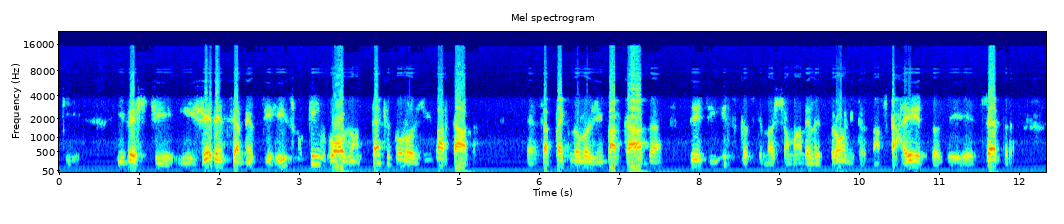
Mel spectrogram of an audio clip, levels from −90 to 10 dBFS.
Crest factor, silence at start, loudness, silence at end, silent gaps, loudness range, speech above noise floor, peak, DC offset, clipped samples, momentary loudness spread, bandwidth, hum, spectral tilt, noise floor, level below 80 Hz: 18 dB; 0.1 s; -23 LUFS; 0.15 s; none; 3 LU; 35 dB; -6 dBFS; under 0.1%; under 0.1%; 15 LU; 16 kHz; none; -3.5 dB/octave; -58 dBFS; -54 dBFS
